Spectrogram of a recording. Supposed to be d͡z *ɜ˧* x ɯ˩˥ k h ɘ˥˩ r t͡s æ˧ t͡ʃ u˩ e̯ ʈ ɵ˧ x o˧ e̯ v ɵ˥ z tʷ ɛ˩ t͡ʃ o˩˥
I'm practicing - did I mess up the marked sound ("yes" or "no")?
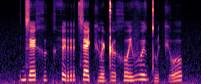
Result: yes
